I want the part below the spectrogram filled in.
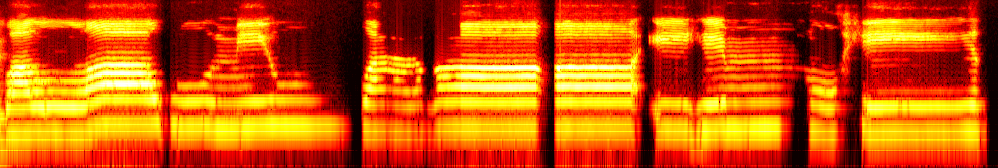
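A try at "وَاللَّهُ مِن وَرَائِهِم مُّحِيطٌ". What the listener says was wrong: Masya Allah, hanya kurang lama di meme-nya ya.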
